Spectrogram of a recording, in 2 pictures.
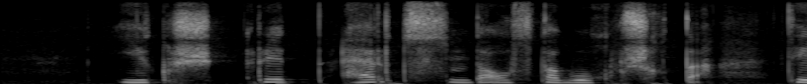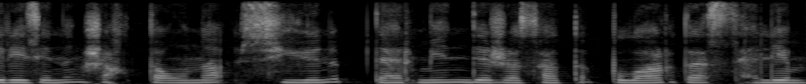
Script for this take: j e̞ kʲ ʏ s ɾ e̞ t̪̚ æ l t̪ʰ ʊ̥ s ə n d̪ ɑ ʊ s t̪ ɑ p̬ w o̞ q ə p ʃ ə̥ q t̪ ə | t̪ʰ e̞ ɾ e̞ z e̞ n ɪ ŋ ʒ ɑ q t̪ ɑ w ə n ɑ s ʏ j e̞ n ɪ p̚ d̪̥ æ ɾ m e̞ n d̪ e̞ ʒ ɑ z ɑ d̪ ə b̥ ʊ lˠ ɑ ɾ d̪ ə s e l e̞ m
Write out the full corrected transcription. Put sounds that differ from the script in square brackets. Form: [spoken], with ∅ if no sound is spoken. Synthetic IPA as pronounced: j e̞ kʲ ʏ [ʃ] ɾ e̞ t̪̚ æ [ɾ] t̪ʰ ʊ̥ s ə n d̪ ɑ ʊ s t̪ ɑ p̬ w o̞ q ə p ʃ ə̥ q t̪ ə | t̪ʰ e̞ ɾ e̞ z e̞ n ɪ ŋ ʒ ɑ q t̪ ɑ w ə n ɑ s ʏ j e̞ n ɪ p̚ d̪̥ æ ɾ m e̞ n d̪ e̞ ʒ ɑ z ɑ d̪ ə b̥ ʊ lˠ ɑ ɾ d̪ [ɑ] s [æ] l e̞ m

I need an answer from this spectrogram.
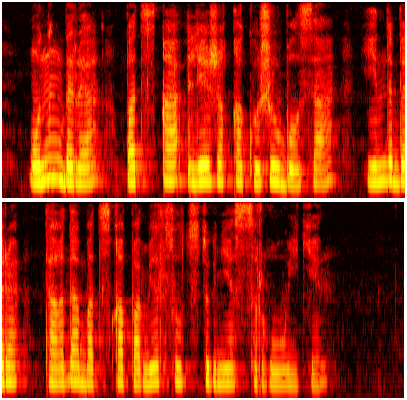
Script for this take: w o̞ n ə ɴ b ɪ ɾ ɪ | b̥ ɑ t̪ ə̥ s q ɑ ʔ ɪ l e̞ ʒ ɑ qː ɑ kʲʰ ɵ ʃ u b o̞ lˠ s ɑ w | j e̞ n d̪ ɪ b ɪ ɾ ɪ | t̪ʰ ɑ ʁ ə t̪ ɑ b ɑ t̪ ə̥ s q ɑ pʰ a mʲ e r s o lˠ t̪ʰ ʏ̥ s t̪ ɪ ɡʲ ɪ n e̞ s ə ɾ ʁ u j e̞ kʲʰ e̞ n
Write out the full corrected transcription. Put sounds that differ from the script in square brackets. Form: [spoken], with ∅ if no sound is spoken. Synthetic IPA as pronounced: w o̞ n ə ɴ b ɪ ɾ ɪ | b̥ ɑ t̪ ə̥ s q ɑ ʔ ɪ l e̞ ʒ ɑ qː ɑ kʲʰ ɵ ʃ u b o̞ lˠ s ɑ [∅] | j e̞ n d̪ ɪ b ɪ ɾ ɪ | t̪ʰ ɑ ʁ ə [d̪] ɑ b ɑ t̪ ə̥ s q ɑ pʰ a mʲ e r s o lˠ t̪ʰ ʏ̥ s t̪ ɪ ɡʲ ɪ n e̞ s ə ɾ ʁ u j e̞ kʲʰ e̞ n

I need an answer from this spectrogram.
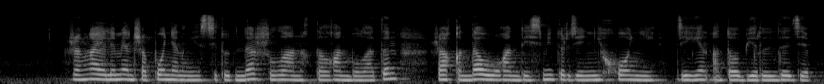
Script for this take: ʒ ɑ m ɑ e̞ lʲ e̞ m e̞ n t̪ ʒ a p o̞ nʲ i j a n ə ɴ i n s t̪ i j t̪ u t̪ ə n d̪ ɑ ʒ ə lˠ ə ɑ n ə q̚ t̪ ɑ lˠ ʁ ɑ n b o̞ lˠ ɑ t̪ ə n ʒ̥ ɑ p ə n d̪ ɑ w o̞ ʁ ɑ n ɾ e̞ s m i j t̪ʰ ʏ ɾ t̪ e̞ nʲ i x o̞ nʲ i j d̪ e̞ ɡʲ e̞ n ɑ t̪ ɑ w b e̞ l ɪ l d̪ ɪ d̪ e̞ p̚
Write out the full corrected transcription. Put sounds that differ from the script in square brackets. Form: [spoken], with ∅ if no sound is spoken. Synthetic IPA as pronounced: ʒ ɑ [ɴ] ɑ e̞ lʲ e̞ m e̞ n t̪ ʒ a p o̞ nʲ i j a n ə ɴ i n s t̪ i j t̪ u t̪ ə n d̪ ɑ ʒ ə lˠ ə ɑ n ə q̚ t̪ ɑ lˠ ʁ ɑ n b o̞ lˠ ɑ t̪ ə n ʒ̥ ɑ [q] ə n d̪ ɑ w o̞ ʁ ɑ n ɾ e̞ s m i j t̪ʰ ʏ ɾ [d̪] e̞ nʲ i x o̞ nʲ i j d̪ e̞ ɡʲ e̞ n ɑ t̪ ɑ w b e̞ [ɾ] ɪ l d̪ ɪ d̪ e̞ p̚

